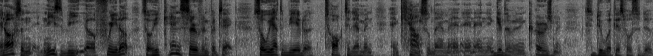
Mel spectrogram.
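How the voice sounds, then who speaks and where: A somewhat breathy man with an American accent, medium pitch, lively intonation and a very fast pace. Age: 70s. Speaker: police chaplain. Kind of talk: interview.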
